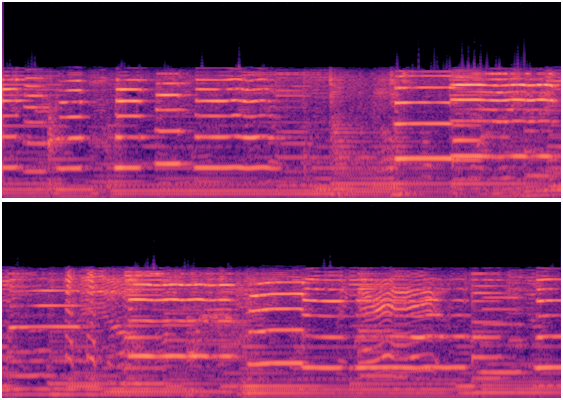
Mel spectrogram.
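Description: A live band of acoustic guitars and an electric guitar playing an instrumental passage, plucked and strummed, under a melody of long held notes that waver in pitch about seven seconds in.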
